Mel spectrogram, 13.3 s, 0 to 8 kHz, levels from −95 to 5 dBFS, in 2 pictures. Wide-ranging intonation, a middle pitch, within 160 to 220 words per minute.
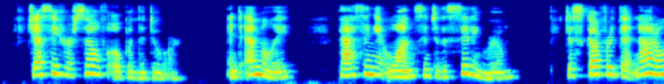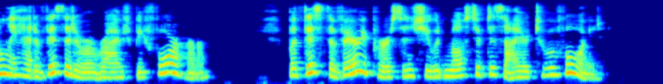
No: wide, 6.5 semitones; high, 200 Hz; average, 165 wpm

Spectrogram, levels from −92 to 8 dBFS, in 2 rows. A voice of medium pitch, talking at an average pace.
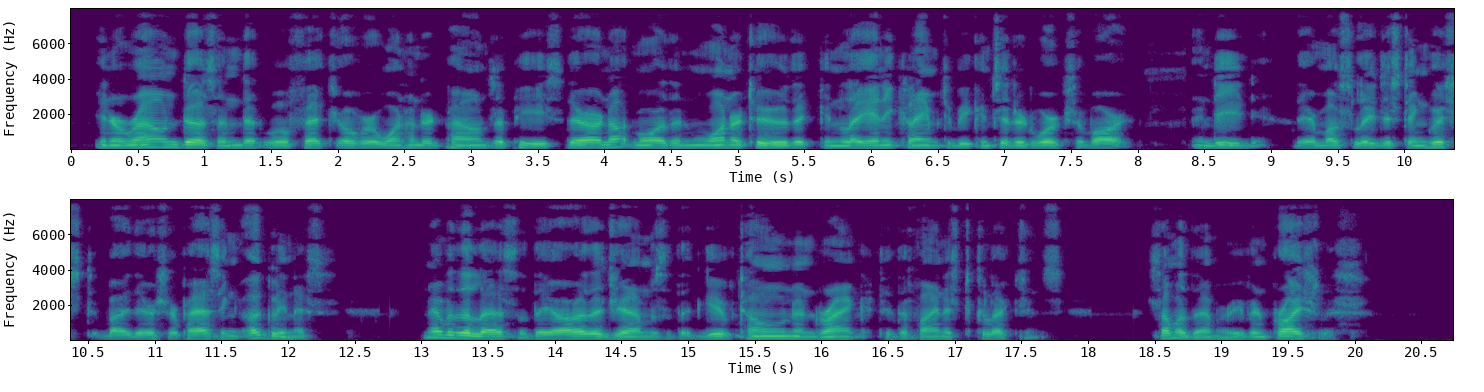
No: low, 115 Hz; average, 170 wpm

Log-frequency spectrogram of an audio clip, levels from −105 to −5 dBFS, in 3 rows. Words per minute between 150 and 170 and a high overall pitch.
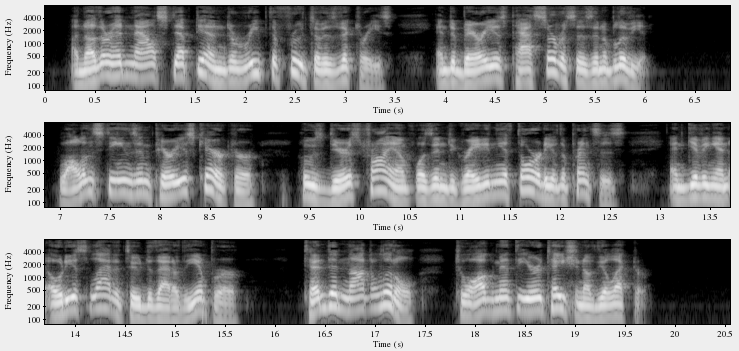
No: average, 160 wpm; low, 135 Hz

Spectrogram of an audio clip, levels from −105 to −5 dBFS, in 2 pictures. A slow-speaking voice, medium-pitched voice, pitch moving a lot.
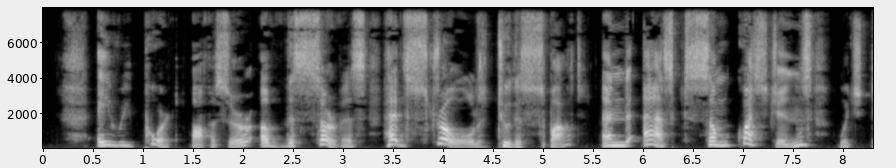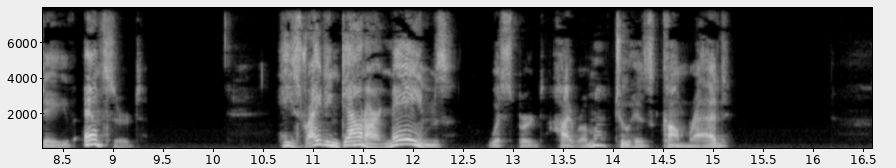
Yes: slow, 100 wpm; medium, 180 Hz; wide, 8.1 semitones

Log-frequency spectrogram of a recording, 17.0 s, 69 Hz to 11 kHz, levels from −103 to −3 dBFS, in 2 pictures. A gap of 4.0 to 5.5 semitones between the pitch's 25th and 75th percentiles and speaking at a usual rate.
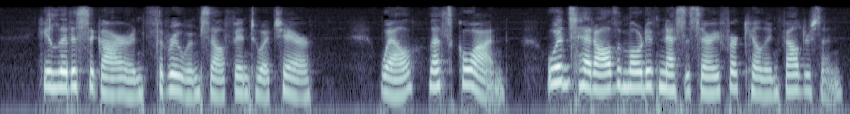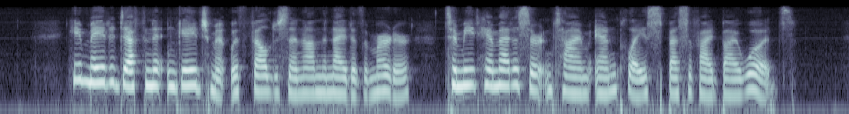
Yes: average, 5.1 semitones; average, 170 wpm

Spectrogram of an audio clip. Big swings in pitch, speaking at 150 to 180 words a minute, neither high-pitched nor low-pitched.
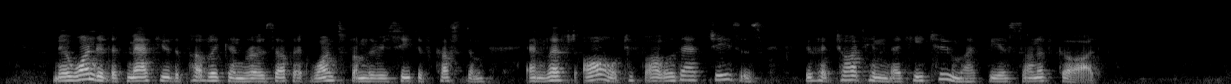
No: average, 4.2 semitones; average, 170 wpm; medium, 165 Hz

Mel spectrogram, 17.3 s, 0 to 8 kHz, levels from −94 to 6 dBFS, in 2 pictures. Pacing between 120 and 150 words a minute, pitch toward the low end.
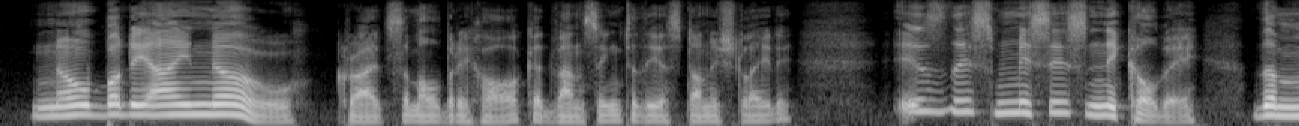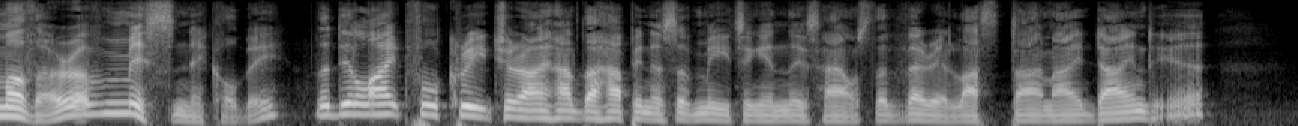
Yes: average, 140 wpm; low, 120 Hz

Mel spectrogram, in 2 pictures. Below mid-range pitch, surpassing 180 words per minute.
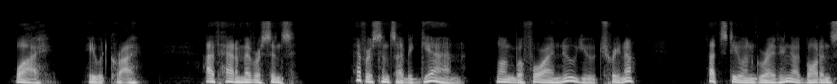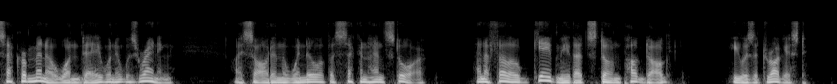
Yes: low, 100 Hz; average, 200 wpm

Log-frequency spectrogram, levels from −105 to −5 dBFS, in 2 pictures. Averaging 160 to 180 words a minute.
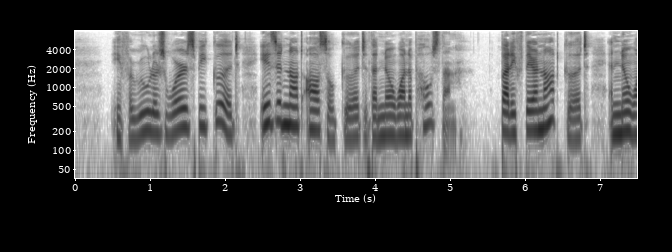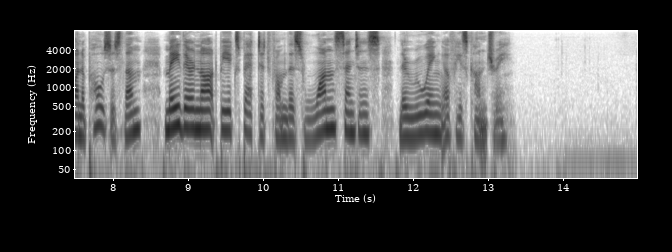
Yes: average, 170 wpm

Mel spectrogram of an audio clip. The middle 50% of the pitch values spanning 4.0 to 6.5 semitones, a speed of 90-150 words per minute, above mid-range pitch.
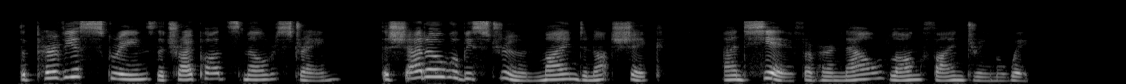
Yes: average, 5.1 semitones; slow, 135 wpm; high, 220 Hz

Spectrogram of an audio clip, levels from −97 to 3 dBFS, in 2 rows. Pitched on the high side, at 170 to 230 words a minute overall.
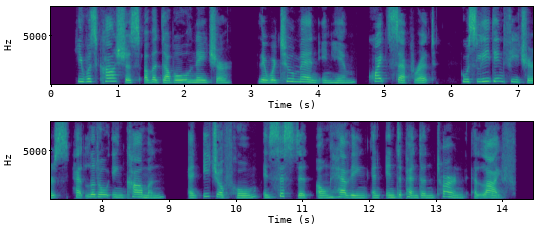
No: high, 220 Hz; average, 140 wpm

